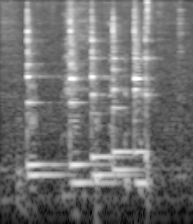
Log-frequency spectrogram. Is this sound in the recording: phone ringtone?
yes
